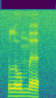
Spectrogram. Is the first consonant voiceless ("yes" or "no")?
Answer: no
